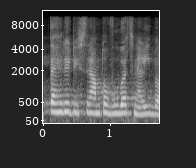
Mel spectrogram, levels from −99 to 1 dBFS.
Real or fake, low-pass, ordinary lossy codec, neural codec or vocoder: real; 9.9 kHz; AAC, 48 kbps; none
